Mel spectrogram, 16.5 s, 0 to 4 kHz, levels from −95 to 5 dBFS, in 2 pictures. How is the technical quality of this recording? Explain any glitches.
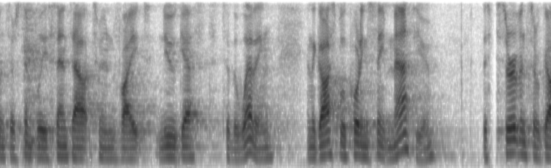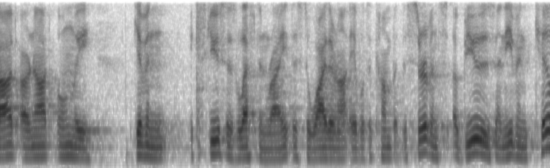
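The recording has two brief glitches of one kind, heard through a telephone-band call path that has nothing above 4 kHz, which fits G.711 A-law coding.

Short stall from a late packet, at 7.34 to 7.47 s and again at 10.56 to 10.62 s. Each time a packet arrived late and the jitter buffer ran dry, so the receiver held the last sound for about 98 ms and then 31 ms before picking up where it left off. Nothing is lost, but the sound hangs unnaturally with a slight buzz or dip, and everything afterward runs that much later.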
